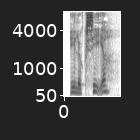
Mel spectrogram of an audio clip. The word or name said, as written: eloxere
